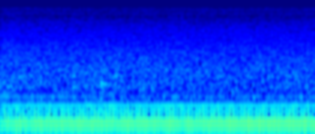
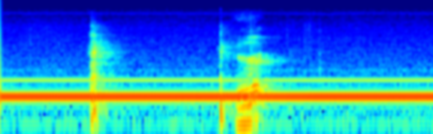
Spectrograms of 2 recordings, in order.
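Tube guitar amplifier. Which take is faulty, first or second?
second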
